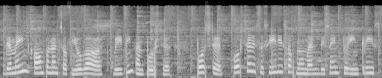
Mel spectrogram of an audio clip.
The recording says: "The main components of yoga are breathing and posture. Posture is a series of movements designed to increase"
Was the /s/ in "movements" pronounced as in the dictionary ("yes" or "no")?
no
